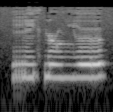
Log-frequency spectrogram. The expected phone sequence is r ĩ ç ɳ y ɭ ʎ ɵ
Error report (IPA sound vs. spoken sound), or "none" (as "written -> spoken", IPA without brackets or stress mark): none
